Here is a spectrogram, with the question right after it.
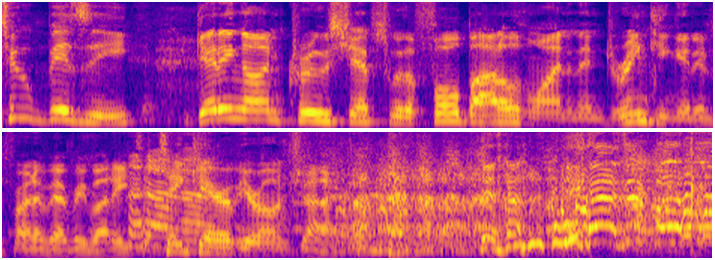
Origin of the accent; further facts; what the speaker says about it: United States; I have a really pressing question. I'm American.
